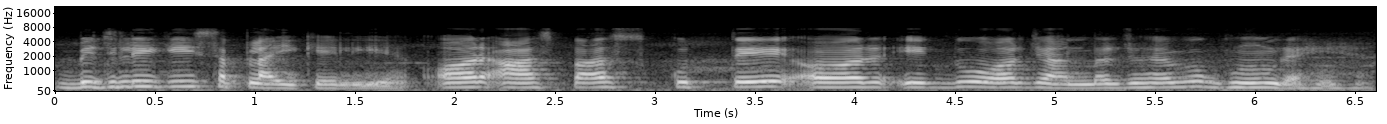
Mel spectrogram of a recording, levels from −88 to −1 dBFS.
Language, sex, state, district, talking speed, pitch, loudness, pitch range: Hindi, female, Bihar, Gopalganj, 175 wpm, 215 Hz, -21 LUFS, 210-235 Hz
